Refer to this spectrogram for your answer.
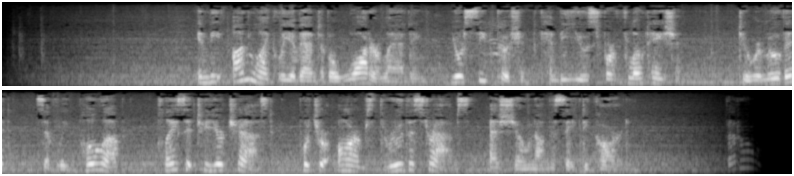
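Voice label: Plane Safety Instructions, Stewardess announces safety instructions before airline takeoff; Airplanes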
